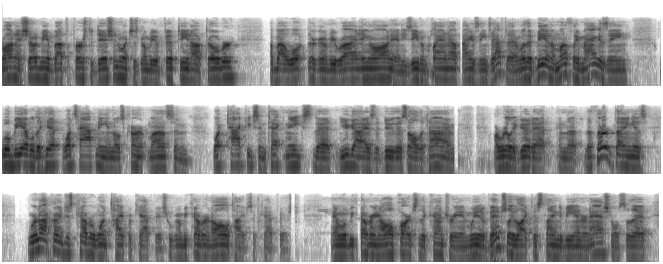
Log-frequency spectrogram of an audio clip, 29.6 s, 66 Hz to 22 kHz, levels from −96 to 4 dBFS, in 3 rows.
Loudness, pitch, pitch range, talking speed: -17 LUFS, 110 Hz, 105-120 Hz, 230 wpm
